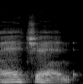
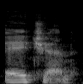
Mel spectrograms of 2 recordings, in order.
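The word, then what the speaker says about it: Achane: It's not A-Chain, it's like A-Chan.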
